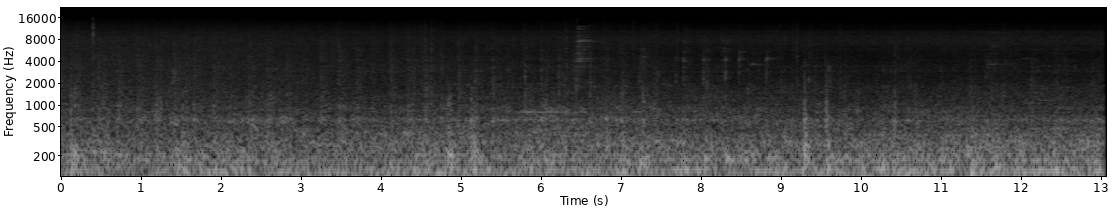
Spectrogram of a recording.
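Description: A 15-inch (381 mm) gauge miniature railway train running on the track: a steady rumble with many small wheel clicks.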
